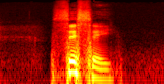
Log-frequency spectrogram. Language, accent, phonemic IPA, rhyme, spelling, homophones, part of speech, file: English, UK, /ˈsɪsi/, -ɪsi, sissy, cissy, noun / adjective / verb, En-uk-sissy.ogg
- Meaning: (noun) 1. An effeminate boy or man 2. A timid, unassertive or cowardly person 3. A male crossdresser who adopts feminine behaviours 4. Sister; often used as a term of address; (adjective) Effeminate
